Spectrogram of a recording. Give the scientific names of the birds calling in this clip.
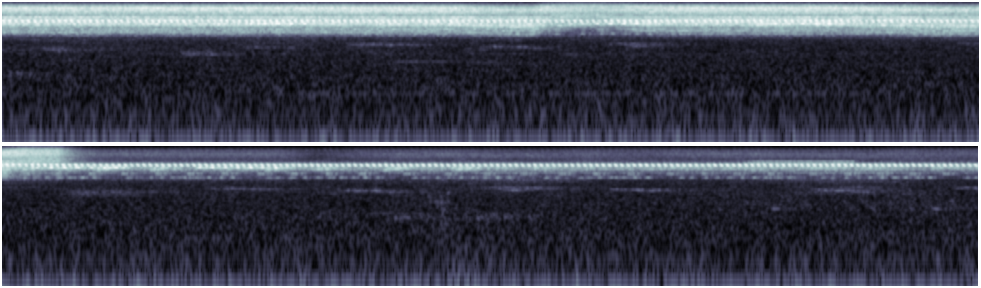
Turdus hauxwelli, unidentified bird, Lipaugus vociferans, Patagioenas plumbea, Campylorhynchus turdinus, Formicarius analis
